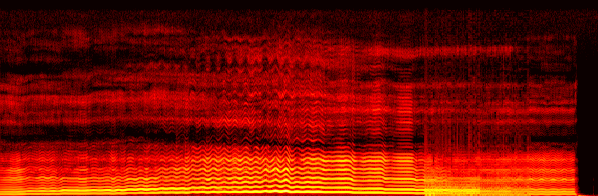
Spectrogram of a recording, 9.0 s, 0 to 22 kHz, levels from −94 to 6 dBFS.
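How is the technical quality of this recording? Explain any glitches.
The music holds up until a robotic sound from repeated short buffers takes over between 6.37 and 7.96 s. The likely cause is audio arriving too slowly, so the playback fills gaps by looping the last tiny slice, about half of what you hear there, while real material gets skipped. Those repeats stamp a fixed buzz at 188 Hz onto everything, which fits a buffer of roughly 5.3 ms, giving a stiff metallic drone that only loosely tracks the music.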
